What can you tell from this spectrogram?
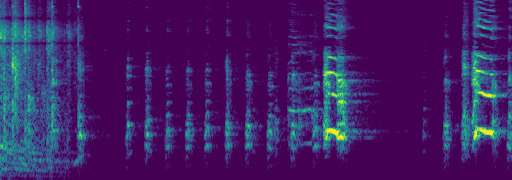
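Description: Chicken clucking: a run of quick short clucks, about four a second, broken twice by a louder drawn-out squawk. Applause and voices fade out during the first second.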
